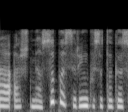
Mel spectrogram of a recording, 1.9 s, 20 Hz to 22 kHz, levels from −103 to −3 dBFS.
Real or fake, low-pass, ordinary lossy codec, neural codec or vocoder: fake; 7.2 kHz; AAC, 64 kbps; codec, 16 kHz, 2 kbps, FunCodec, trained on LibriTTS, 25 frames a second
